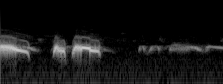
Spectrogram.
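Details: A decoy spotted dove gives an urging coo to lure other doves: three low, mellow coos in quick succession, then softer, fainter cooing notes that trail off after a brief pause.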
